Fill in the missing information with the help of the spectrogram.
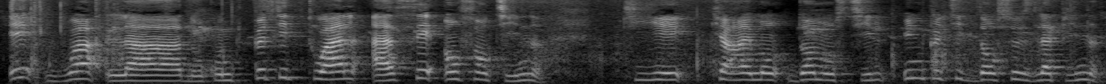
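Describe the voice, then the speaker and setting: Woman, slightly high voice, casual unboxing chat, croaky from a cold, lots of fillers, faint background hiss. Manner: chatty, fills pauses with "donc" and "euh"; coughs and apologizes now and then. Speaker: crafting vlogger.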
